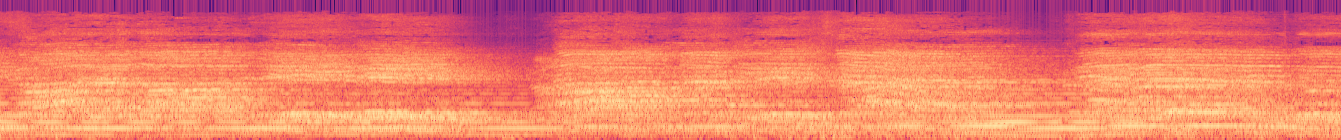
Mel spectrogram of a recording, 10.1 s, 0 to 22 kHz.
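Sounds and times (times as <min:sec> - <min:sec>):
group singing a chant: 0:00.0 - 0:10.0.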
